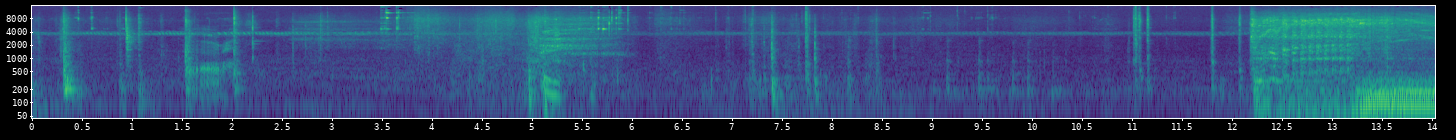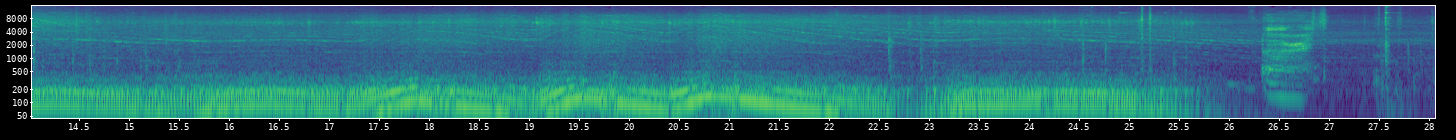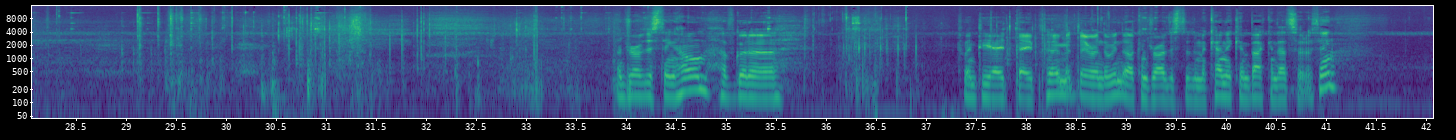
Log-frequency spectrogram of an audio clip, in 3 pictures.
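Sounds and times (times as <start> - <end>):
car engine starting and revving: 12.2 - 26.7.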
